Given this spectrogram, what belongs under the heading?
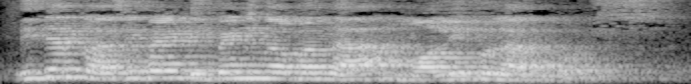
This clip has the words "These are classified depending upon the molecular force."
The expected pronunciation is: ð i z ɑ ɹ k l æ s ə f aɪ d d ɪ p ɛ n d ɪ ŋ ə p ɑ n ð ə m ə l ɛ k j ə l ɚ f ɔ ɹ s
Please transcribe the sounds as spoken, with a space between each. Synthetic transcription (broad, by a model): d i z ɑ ɹ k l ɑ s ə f aɪ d d ɪ p ɛ n d ɪ ŋ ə b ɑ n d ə m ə l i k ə l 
